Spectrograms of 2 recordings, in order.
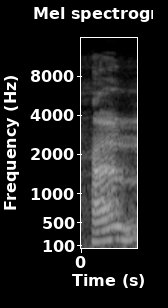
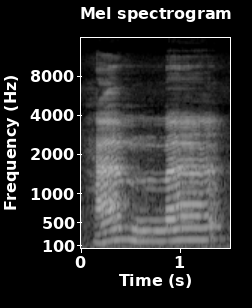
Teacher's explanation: Setiap kali ada mim tasdid maka wajib dibaca guna. Guna itu mendengung.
